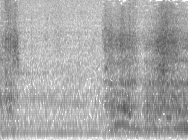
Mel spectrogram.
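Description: A sharp click, then a scraping rub from about a second and a half in, over a steady low hum.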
